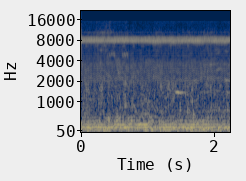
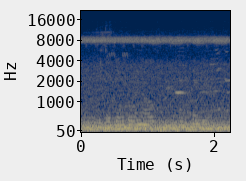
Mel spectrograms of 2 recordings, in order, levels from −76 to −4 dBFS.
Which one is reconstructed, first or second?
first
